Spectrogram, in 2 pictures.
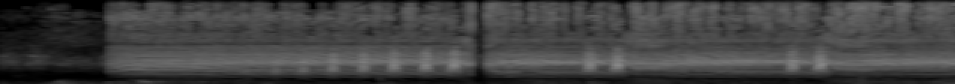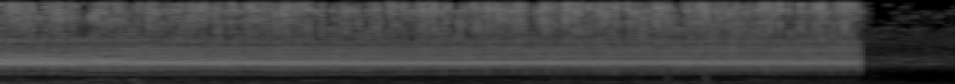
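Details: An insect on a tree gives a loud, shrill, steady buzz that switches on abruptly and holds for about eight seconds.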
